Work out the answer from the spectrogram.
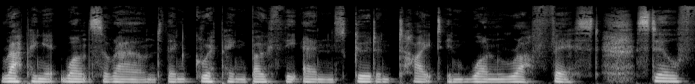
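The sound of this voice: The delivery comes in an unforced reading voice.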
